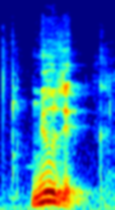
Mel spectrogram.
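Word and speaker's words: music: म्यूजिक, म्यूजिक में एम यू पहला syllable है, बाद में है एस आई सी, उच्चारण हो रहा है यू, म्यूजिक।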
